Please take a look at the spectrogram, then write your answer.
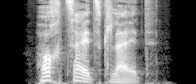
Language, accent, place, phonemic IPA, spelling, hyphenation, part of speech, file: German, Germany, Berlin, /ˈhɔxt͡saɪ̯t͡sklaɪ̯t/, Hochzeitskleid, Hoch‧zeits‧kleid, noun, De-Hochzeitskleid.ogg
- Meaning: wedding dress, wedding gown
